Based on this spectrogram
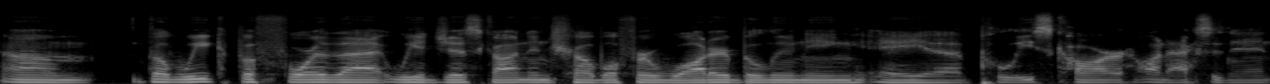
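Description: Against a quiet background, a man speaks in a flat monotone with a fairly low pitch. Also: moderate pace. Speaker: podcast guest. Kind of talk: casual chat. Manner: well spoken.

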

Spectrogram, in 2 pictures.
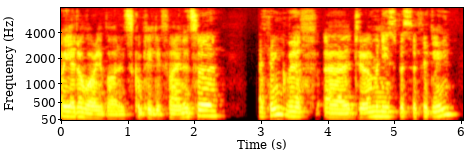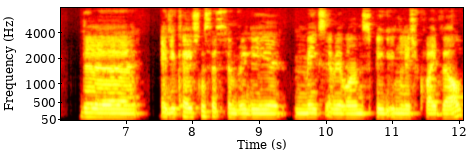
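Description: Here, a man with a fairly low voice talks at a moderate pace. He has a normal speaking voice with ordinary pitch variation. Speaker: podcast host. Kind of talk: casual interview.

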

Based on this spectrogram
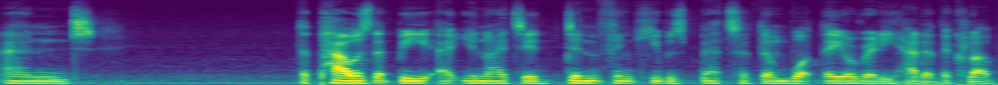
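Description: On a very clean recording with a silent background, a man speaks at a very deep, low pitch. His delivery is monotone, with flat intonation. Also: moderate pace. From Southeast London (Bermondsey). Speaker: sports podcast host. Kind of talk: solo podcast monologue. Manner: hesitant, many fillers and repeats.

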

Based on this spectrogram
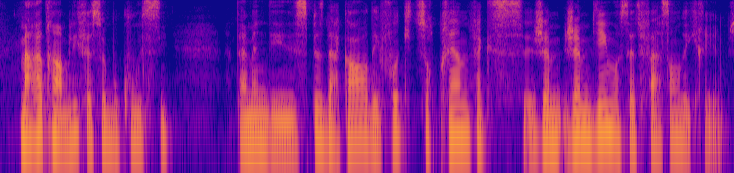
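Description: A woman speaks at a fairly quick pace in a normal speaking voice, her pitch fairly low and her intonation fairly even. The recording is very clean with a silent background and a dry, close sound with no echo. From Montreal, Quebec. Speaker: singer-songwriter. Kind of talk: interview.

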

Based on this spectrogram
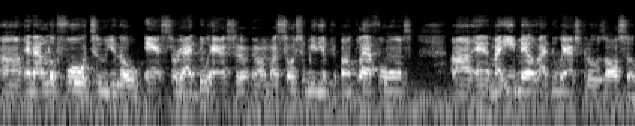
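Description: Noticeable background noise sits behind a man of medium pitch. He talks at a moderate pace with monotone, flat intonation. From Miami, Florida. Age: 50s. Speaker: workforce development program leader. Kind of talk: interview.

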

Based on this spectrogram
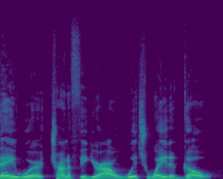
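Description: Using an ordinary speaking voice, a man talks at a moderate pace and fairly high pitch with ordinary pitch variation. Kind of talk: casual podcast discussion. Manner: casual, filler-heavy, relaxed.

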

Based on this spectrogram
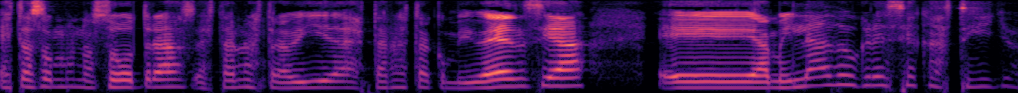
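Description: A plain, everyday voice moves at a fairly quick pace with fairly even intonation and big swings in loudness. The recording is very clean with a silent background and a dry, close sound with no echo. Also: woman, fairly high pitch for a woman. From Venezuela. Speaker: comedian. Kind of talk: casual chat.

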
